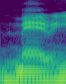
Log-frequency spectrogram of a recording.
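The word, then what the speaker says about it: Marey: Mary, pronounced Mary but spelled with an E, is their generative video tool, which had its public launch in July.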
